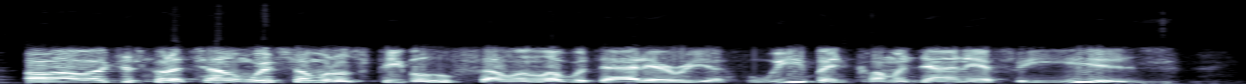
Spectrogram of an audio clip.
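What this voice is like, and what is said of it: Brooklyn New York accent. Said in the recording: “I never lose my New York accent ... It's not New York, it's Brooklyn.”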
